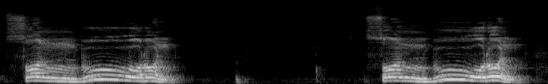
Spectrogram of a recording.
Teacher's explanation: sad, c'est emphatique, et le ra est emphatique.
